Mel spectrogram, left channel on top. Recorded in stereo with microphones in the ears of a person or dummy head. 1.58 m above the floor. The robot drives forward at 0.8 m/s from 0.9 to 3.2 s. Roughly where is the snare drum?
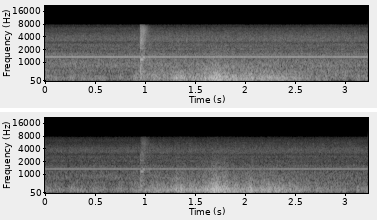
Left.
